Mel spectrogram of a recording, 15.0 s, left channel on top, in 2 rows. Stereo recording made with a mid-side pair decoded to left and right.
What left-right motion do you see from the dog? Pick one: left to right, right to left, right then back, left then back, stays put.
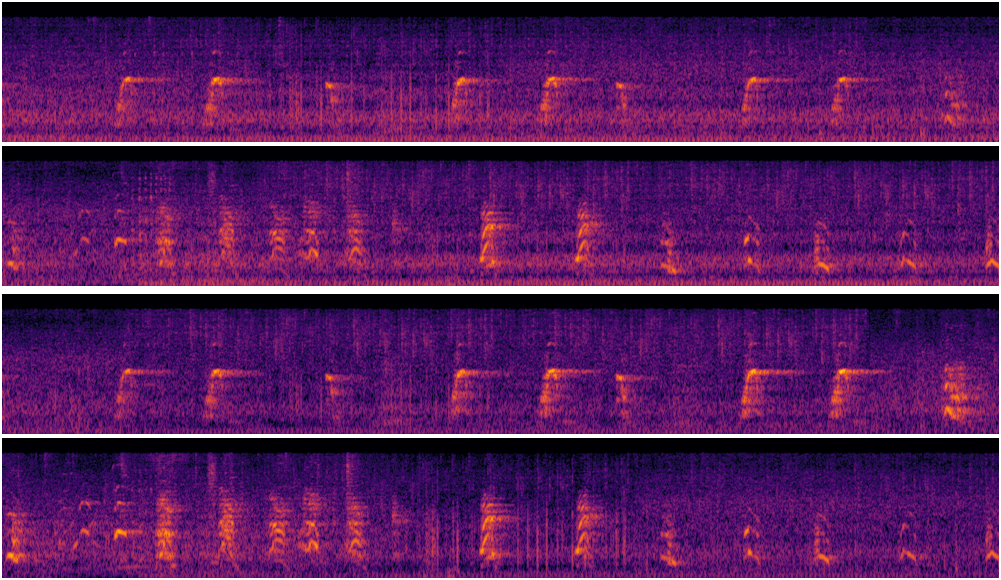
right then back.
